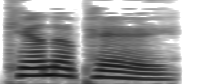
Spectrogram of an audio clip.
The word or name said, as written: canapé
